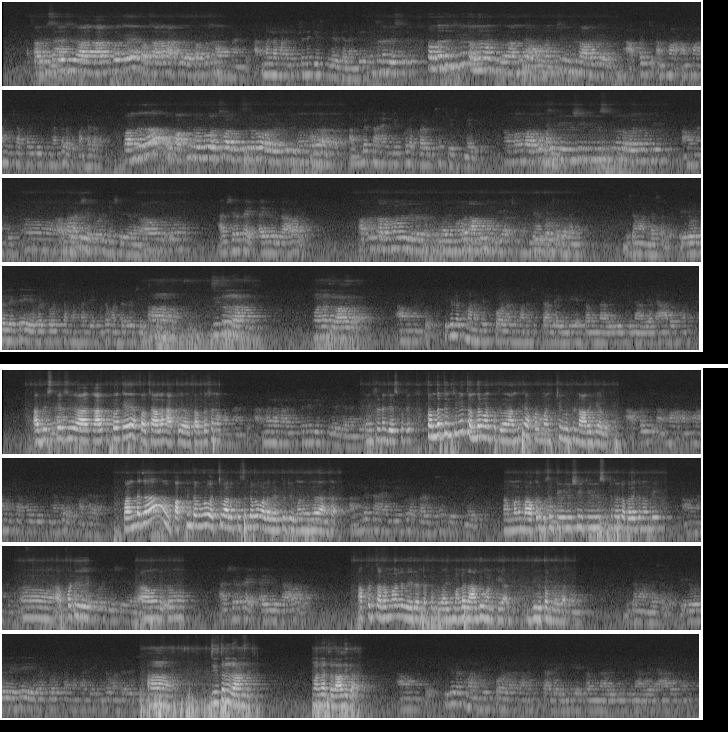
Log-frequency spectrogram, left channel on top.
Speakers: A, on the left; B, on the right.
A: అసలు
B: ఆ
A: ఎట్లా
B: బిస్కెట్స్ ఆ కారపప్పులకే చాలా హ్యాపీ సంతోష
A: అవునండి మళ్ళా మనం <unintelligible> చేసుకునేది కదం
B: ఇంట్లోనే చేసుకుంటే తొందర దంచివి తొందరమ అనుకుంటున్నానీ అందుకే అప్పుడు
A: అవునండి
B: మంచి <unintelligible> ఆరోగ్యాలు
A: అప్పలు అమ్మ అమ్మ ఇంట్లో అప్పలు చేస్తుందంటే అదొక పండగ
B: పండగ పక్కింటోలు కూడా వచ్చి వాళ్ళు కూర్చంట కూడా వాళ్ళ పెడుతుంటే మనం విన్నదాంక
A: అవును అందరు సహాయం చేసుకొని ఒక <unintelligible> చేసుకునేది
B: మనం ఒకరు కూర్చొని
A: మళ్ళీ
B: టీవీ చూసి టీవీ చూసి ఉట్టిన్న ఒకరి దగ్గర ఉండి
A: అవునండి
B: ఆ అప్పటి
A: మళ్ళీ అరిసెలు కూడా చేసేది కదండి
B: అవును ఉ
A: <unintelligible> ఐదుగురు కావాలి
B: అప్పుడు తరం వాళ్ళు వేరంట <unintelligible> మళ్ళీ రాదు
A: అవును
B: మనకి
A: మంచిగా ఉంది
B: జీవితంలోగా
A: అండి జీవితము నిజం అండి అసలు ఈ రోజులలో అయితే ఎవ <unintelligible> <unintelligible> సంబంధాలు లేకుండా ఒంటరిగా జీవిస్తారండి
B: ఆ, <unintelligible> మళ్ళ అట్ల రాదిగా
A: అవునండి పిల్లలకు మనం చెప్పుకోవాలండి మన చుట్టాలు ఏంది ఎట్లా ఉండాలి తినాలి అని ఆరోగ్యం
